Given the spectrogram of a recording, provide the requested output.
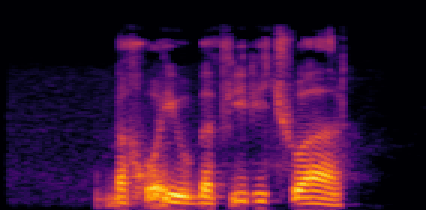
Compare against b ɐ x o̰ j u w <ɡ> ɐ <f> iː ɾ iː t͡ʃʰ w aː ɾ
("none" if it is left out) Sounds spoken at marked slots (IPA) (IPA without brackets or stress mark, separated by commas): b, f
